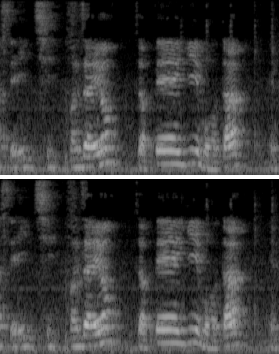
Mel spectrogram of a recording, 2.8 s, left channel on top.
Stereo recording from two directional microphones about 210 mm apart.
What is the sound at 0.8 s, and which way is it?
Speech, 5° left (ahead or behind).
